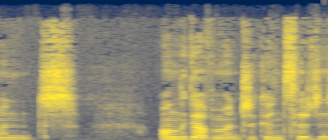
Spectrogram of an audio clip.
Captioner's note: speaking French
